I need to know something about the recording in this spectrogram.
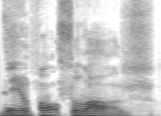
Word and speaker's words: L'Enfant Sauvage: L'Enfant Sauvage.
